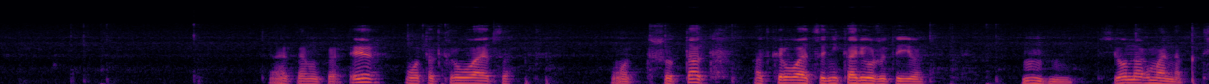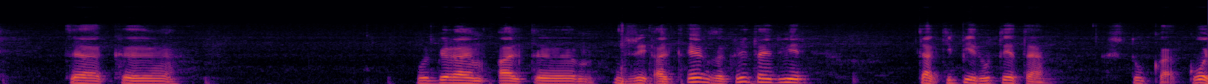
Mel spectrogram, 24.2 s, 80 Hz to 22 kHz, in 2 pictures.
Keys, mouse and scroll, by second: 1.2 middle click, 2.8 r, 4.5 middle click, 5.2 r, 7.4-9.4 middle drag, 10.1-11.5 middle drag, 12.0 KP_1, 15.8 click, 18.4 alt+g, 18.7 alt+r, 21.6 click.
